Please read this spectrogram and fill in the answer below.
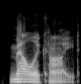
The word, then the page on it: malachite: American English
